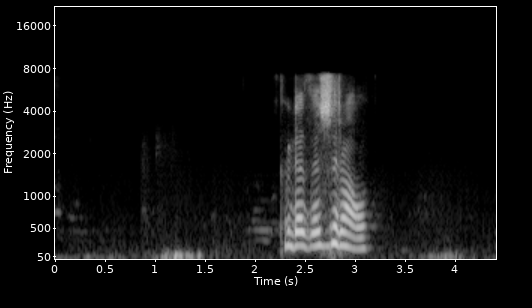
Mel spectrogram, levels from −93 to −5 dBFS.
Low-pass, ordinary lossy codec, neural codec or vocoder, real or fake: 7.2 kHz; AAC, 48 kbps; codec, 16 kHz, 2 kbps, X-Codec, HuBERT features, trained on general audio; fake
